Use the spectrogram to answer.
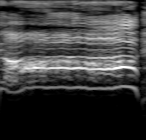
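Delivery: high, loud scream; pained scream. Retold or imitated. Goma burnt by the beam, loud scream. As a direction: scream as the flames hit. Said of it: "Goma's like".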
